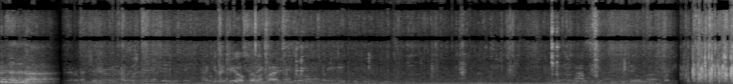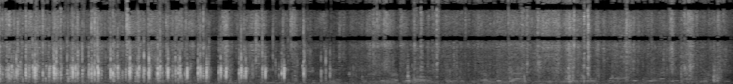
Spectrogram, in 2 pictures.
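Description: People murmur and talk quietly outdoors.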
